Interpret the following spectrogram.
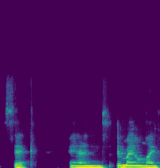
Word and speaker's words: Sikh: hear it pronounced as seek um the correct way to pronounce it is sick and in my own life i've had many funny stories where i've told someone that like hey i'm sick and they take it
